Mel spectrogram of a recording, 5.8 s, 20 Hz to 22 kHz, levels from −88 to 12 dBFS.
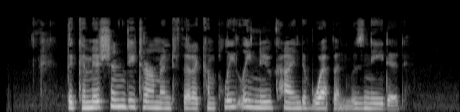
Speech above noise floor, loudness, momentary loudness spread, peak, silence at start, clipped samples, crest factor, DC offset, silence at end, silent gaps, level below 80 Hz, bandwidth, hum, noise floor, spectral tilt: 43 dB; -21 LUFS; 8 LU; -4 dBFS; 0.85 s; under 0.1%; 18 dB; under 0.1%; 0.8 s; none; -70 dBFS; 11.5 kHz; none; -62 dBFS; -6.5 dB/octave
